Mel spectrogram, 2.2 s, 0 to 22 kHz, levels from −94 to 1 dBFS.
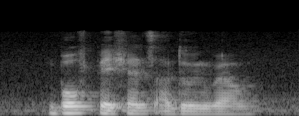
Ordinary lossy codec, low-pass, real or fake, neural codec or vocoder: none; 7.2 kHz; real; none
